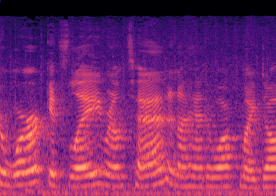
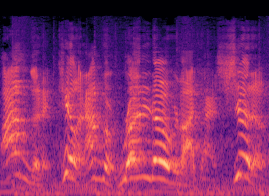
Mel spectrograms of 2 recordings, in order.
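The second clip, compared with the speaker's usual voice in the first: mock threat; 8 semitones higher, 3 dB louder, faster than usual. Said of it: "and she goes".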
